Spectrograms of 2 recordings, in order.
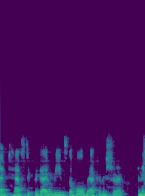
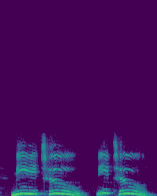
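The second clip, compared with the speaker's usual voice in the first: put-on very high, slow, drawn-out holler; 10 semitones higher than usual. Speaker recounting a man calling out over a crowd, retelling a shout. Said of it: "he shouts over the crowd".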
